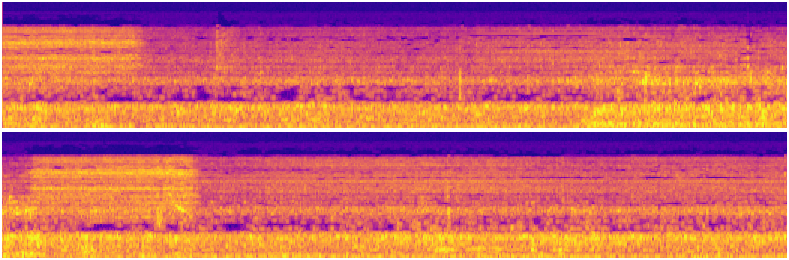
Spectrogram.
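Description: Muffled underwater noise picked up by a camera in its housing: a steady low rumble, with two short bursts of higher hiss, one at the very start and one about six seconds in.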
